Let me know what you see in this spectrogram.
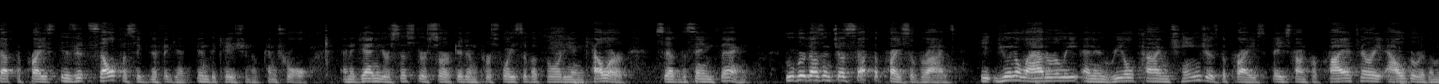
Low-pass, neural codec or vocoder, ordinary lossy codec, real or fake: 7.2 kHz; none; AAC, 32 kbps; real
